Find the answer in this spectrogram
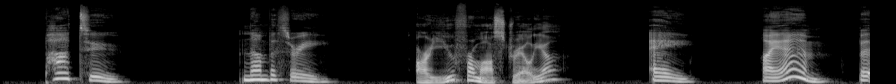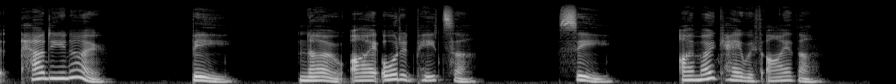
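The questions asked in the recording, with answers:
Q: Are you from Australia?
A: A: I am, but how do you know?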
